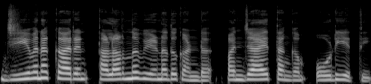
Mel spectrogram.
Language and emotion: Malayalam, neutral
